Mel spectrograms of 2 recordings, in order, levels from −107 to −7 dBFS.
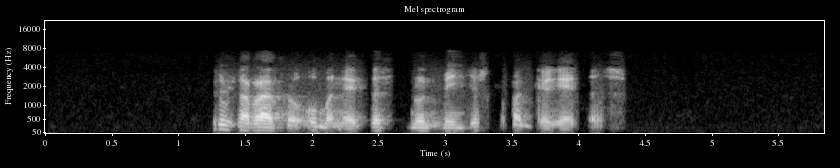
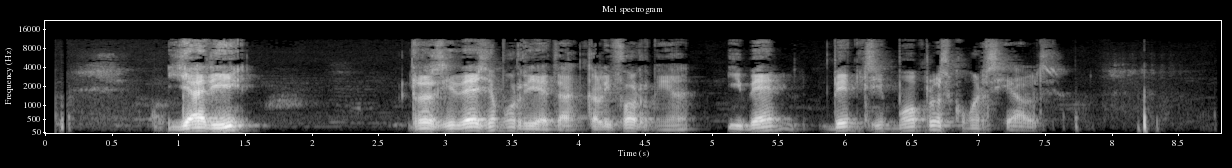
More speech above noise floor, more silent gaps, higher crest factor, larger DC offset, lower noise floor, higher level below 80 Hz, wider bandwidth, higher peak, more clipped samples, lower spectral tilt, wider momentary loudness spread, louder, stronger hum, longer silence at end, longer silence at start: first, 59 dB vs 45 dB; neither; about the same, 22 dB vs 24 dB; neither; first, -86 dBFS vs -68 dBFS; about the same, -74 dBFS vs -72 dBFS; second, 6.4 kHz vs 11.5 kHz; second, -6 dBFS vs -2 dBFS; neither; second, -2 dB/octave vs -3.5 dB/octave; second, 15 LU vs 23 LU; second, -27 LUFS vs -23 LUFS; first, 50 Hz at -65 dBFS vs none; first, 1.5 s vs 1.25 s; first, 1.25 s vs 0.9 s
